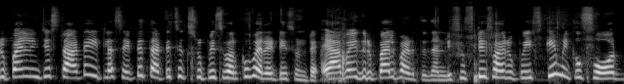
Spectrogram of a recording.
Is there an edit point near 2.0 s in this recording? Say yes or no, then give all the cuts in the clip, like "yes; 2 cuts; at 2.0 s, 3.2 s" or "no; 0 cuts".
no; 1 cut; at 3.2 s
